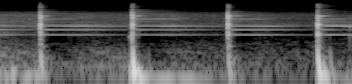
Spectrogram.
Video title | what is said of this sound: Making Rocks Sound Like Bells At Ringing Rocks Park In Pottsgrove Pennsylvania - Roadside Attraction | there's a couple of rocks here that sound really good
